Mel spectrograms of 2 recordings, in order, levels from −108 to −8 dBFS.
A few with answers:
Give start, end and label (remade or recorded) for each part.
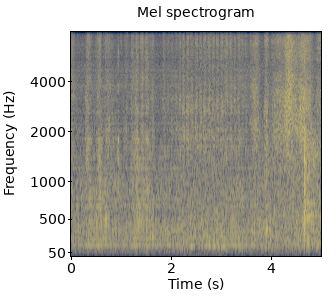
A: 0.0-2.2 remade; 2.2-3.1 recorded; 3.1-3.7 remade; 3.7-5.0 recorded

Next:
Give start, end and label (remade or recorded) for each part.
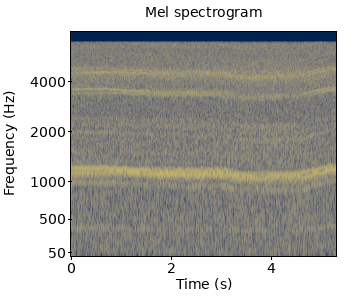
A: 0.0-1.6 recorded; 1.6-4.6 remade; 4.6-5.3 recorded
